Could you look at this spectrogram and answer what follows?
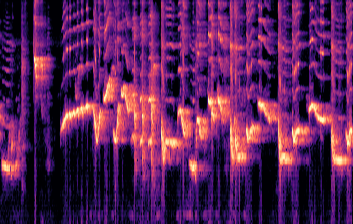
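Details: Vigorously singing white-rumped shama, a lure recording meant to stir rivals into replying: opens with a low whistle, then a dense flow of loud fluted whistles stepping up and down, mixed with buzzy notes and clicks.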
